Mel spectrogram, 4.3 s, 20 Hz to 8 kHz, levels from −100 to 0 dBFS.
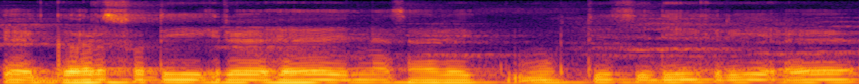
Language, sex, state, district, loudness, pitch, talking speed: Marwari, male, Rajasthan, Nagaur, -17 LUFS, 95 Hz, 195 wpm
